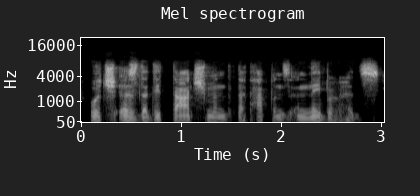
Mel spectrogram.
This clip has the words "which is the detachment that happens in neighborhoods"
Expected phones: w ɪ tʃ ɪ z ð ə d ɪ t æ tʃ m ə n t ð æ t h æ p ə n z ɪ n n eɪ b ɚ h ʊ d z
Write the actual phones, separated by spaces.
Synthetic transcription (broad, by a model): w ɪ tʃ ɪ z ð ə d ɪ t æ tʃ m ə n t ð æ t h æ p ə n z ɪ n n eɪ b ɚ h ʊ d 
